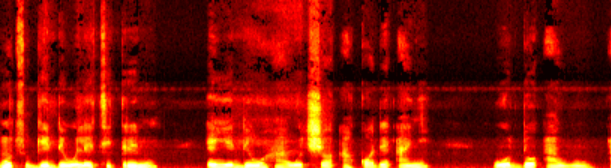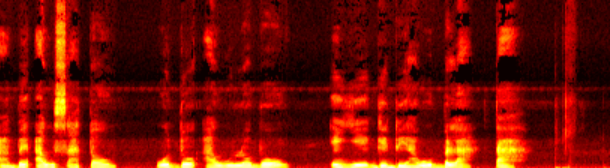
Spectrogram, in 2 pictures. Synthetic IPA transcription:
ŋũ˦tu˨ɡe˨ɖe˨wo˦le˨t̪i˨t̪ɾe˨nũ˦ | e˦je˦ɖe˨wo˦ɦã˦wo˦t͡ʃɔ˦a˨kɔ̰˦ɖe˦ʔa˨ɲĩ˦ | wo˦d̪o˦a˨wu˨ | a˨be˦ʔa˨wu˦sa˦t̪ɔ˦wo˦ | wʔo˦d̪o˦a˨wu˨lɔ˨bɔ˦wo˦ | e˦je˦ɡe˨ɖe˨a˨wo˦bla˦ | t̪a˦

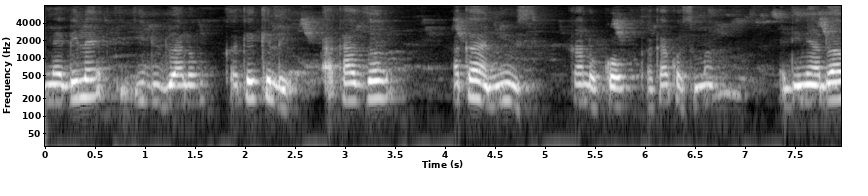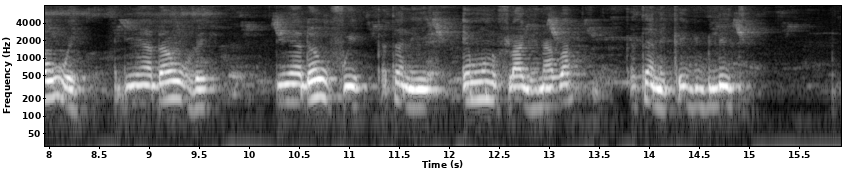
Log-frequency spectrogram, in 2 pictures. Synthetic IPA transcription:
mɛ˨bi˦lɛ˦ḭ˨d͡ʒi˦du˨du˨˦a˨lo˦ka˨ke˦ke˦le˨a̰˨ka˦zɔ˦ | a˨ka˦˨n˦u˦˨s | ka˦lɔ˨kɔ˦ka˨ka˦kɔ˨su˦mã˦ | ḛ˨dɪ˨nẽ˨a˨do˦a˦wʊ˦wɛ˨ | e˨di˨nẽ˨a˨do˦a˦wʊ˦vɛ˨ | dɪ˨nẽ˨a˨dʊ˦a˦wu˨fu˨e˨ka˦t̪a˦˨ne˨jɛ˨e˦mũ˦nʊ̃˨fla˨ɡɛ˨nã˨va˦ | ka˦t̪a˦˨ne˨ke˦d͡ʒu˨bi˨le˦˨t

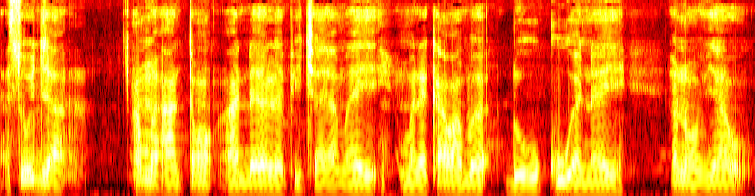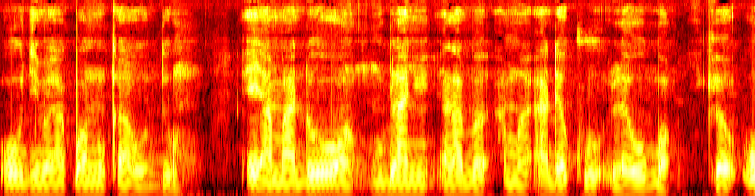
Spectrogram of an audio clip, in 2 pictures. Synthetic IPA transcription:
so˦d͡ʒa˨ | a˨mə˨ʔa˨t̪ɔ̃˦a̰˨ɖə˦lə˨pi˦t͡ʃa˨ja˨m˦je˦a˨mə̃˨ɖə˨ka˦wo˦a˨bə˦ɖo˨o˨ku˦ɛ˨nɛ̃˦je˦ | ə˦nɔ̃˨vi˦a˦wo̰˨wʔo˦d͡ʑĩ˦bə˦a˨k͡pɔ˦nũ˦kã˦wo˨d̪o˦ | e˦je˦a˨me˨a˨ɖə˦wo˦wɔ˨ŋũ˦bla˦ɲũ˦ĩ˦ə̰˦la˨bə˦a˨mə̃˨ʔa̰˨ɖə˦kʰu˦lə˨wo˦ɡ͡bɔ˦i˦kʰə˦o˦

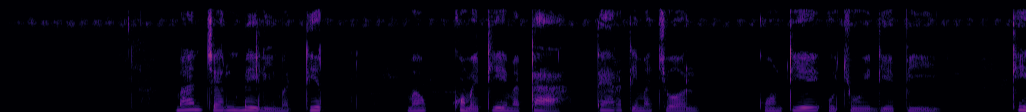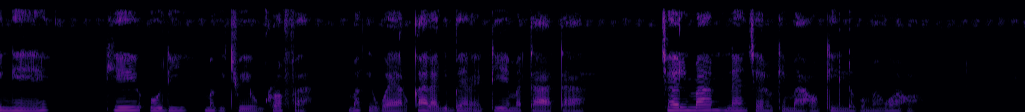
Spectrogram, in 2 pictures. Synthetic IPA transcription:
ma˦nt͡ʃa˦lme˦li˨ma˨di˦t̚ | ma˦ | ko˦me˨tje˦ma˨ta˦˨ | tɛ˦ɾa˦tje˦ma˦t͡ʃɔ˦l | kʊ˨ntje˦o˨t͡ʃu˨ŋi˨dje˨piː˨ | ki˦˨ŋe˨˦ | tje˦o˦di˦mɐ˦kɪ˨t͡ʃwe˨jo˨ɡɾɔ˦fa̰˨ | mɐ˦kɪ˨wɛ˨ɾɔ˨ka˦la˨ɡɪ˦bɛ˦nɛ̰˨tje˦ma˨ta˦˨ta̰˦ | t͡ʃa˦lma˦nːɛ˦nt͡ʃa˦lo˦kɪ˨ma˨kɔ˨ki˦˨lo˨ɡo˨ma˦wɔ˦kɔ˨

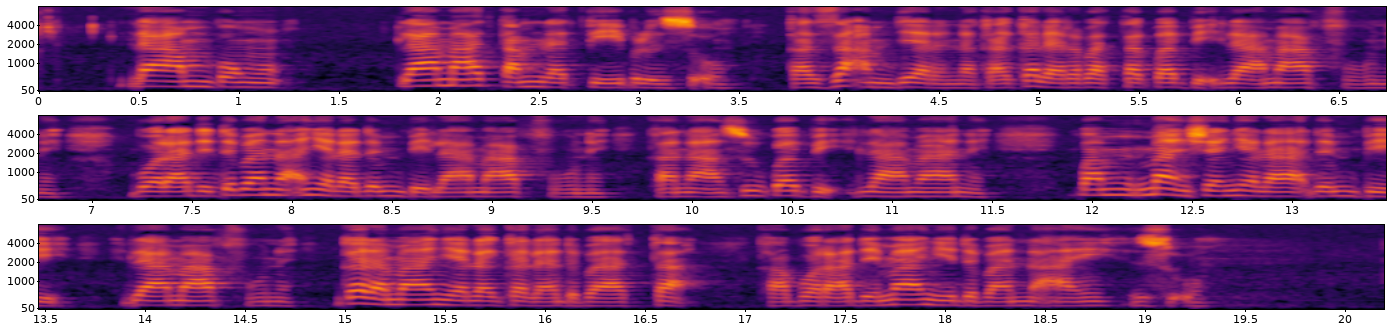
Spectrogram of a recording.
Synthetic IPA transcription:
laː˦m̩˦bɔ˦ŋɔ˨ | laː˦maː˦ta˨˦mla˨peː˦bɨ˦lɨ˨zʊ̰˨ʔʊ˨ | ka˨za˦ʔa˨m̩˨bɛ˦ɾɨ˨nɨ˨ka˨ɡa˦la˨ɾɨ˦ba˦ta˦ɡ͡ba˦be˨laː˦maː˦fuː˨˦nɨ˨bɔ˨ɾaː˨dɨ˨dɨ˦ba˦na˦ʔa˦ɲɛ˦la˨dɨ˦m˦be˨laː˦maː˦fuː˨˦nɨ˨ka˨naː˨nzu˦ɡ͡ba˦be˨ʔlaː˦maː˦nɨ˨k͡pa˦mːa˦˨n˨ʒɛ˦ɲɛ˦la˨dɨ˦m˦be˨ | laː˦maː˦fuː˨˦nɨ˨ | ɡa˦la˨maː˦ɲɛ˦la˦ɡa˦la˨dɨ˨ba˨ta˦ | ka˨bɔ˨ɾa˨de˨˦maː˦ɲɛ˦dɨ˨ba˨na̰˨ʔa˨˦zʊ˨ʔʊ˨

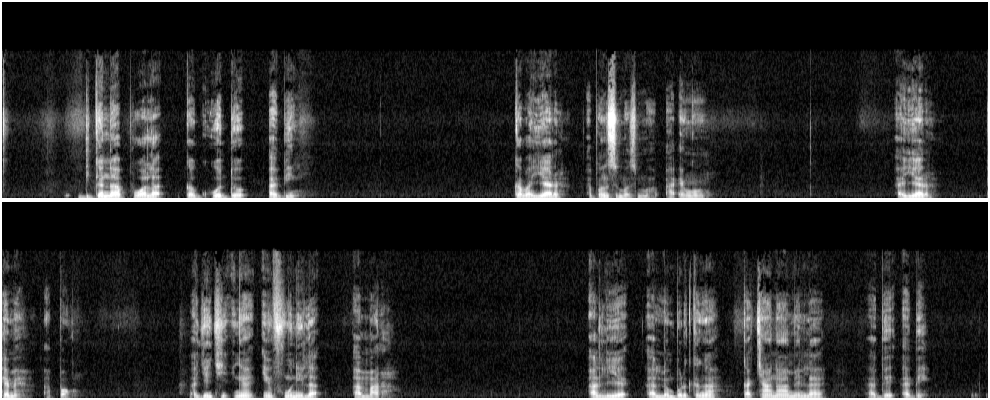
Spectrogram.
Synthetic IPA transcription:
dɪ˨ɡa˦na˦pʊ˦a˦la˦ | ka˨ɡu˨o˨do˦ | a˨bi˨ŋ | ka˨βa˦jɛ˦ɾɪ˨ | a˨bʊ˦n˦zɪ˨ma˨zɨ˨mɔ˨a̰˨ʔɪ˨ŋʊ˦ | a̰˨jɛ˦ɾɪ˨ | pɛ˦mɛ˨a˨pɔ˨ɡ | a̰˨d͡ʒi˨nt͡ʃi˦ʔŋa˦i˨fuː˨ni˦la˦ | a˨ma˨ɾɪ˨ | a˨lɪ˨jɛ˨ | a˨lo˨mbʊ˦ɾka˨ŋa˦ | ka˨t͡ʃaː˦naː˦mɪ˦nla˦ | a˨be˦a˨be˨

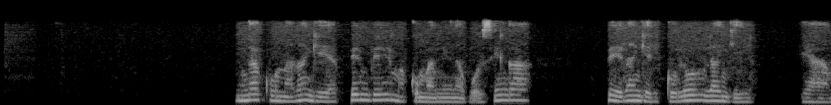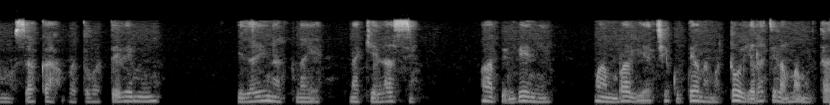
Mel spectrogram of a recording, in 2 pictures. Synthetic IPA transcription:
nda˦ko˨na˨la˦ŋɡi˨ja˨pɛ˦mbɛ˦ma˨ko˨ma˨mi˨na˨bo̰˨zi˦ŋɡa˦ | pe˦˨la˦ŋɡi˨ja˨li˨ko˨lo˦la˦ŋɡi˨ | ja˨mo˨sa˦ka˦ba˨to˨ba˨tɛ̰˦lɛ˦mi˦ | e˨za˨li˦˨ | na˨ki˨la˦si˨ | mwa˦ja˨pɛ̰˨mbɛ˦ni˨ | mwa˦˨mba˦lḭ˨ja̰˨ti˦e˦ko˨tɛ˦˨na˨ma˨to˦i˨ja˨la˦ti˦la̰˨mba̰˦mo˨ta̰˦

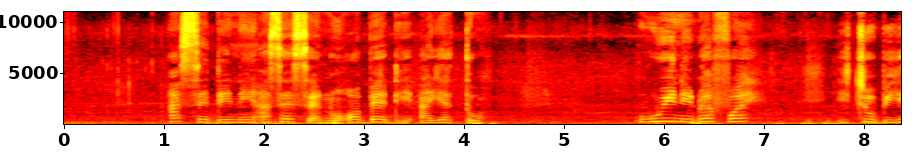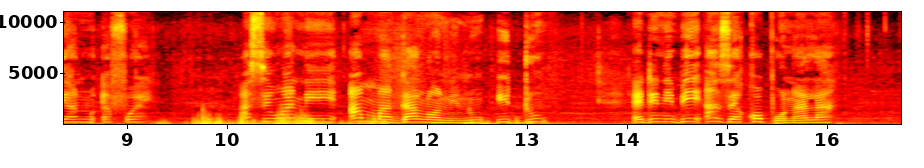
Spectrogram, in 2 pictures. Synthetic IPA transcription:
a˦sɪ˨dɪ˨nɪ̃˨a̰˨sɛ˦sɛ˨nʊ̃˦ʔɔ˦bɛ˦dɪ˨ʔa˨jɛ˦t̪ʊ˦˨ | wi˦nɪ̃˨ɖʊ˦ɛ˦fʊ˦ɛ˦ | i˨t͡ʃu˦bi˨ja˦nʊ̃˦ʔɛ˦fʊ˦ɛ˦ | a̰˨sɪ˨w̃a˦nɪ̃˨a˦mã˨ɡa˦lɔ˨nɪ̃˨nʊ̃˦i˦du˦ | ɛ˨dɪ˨nɪ̃˨bɪ˦ʔa˦zɛ˨kɔ˦pʊ˨nã˨la˦

